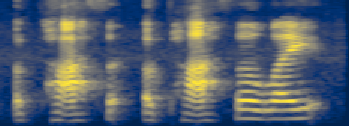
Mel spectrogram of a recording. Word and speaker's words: apophyllite: So yes, I pronounce things wrong, but I just remembered it's not apophyllite. It's pronounced apophyllite.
